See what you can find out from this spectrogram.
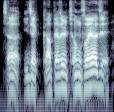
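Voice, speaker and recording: A man voicing a huge, mean castle master in a children's storybook, speaking slowly, low and mocking. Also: steady tone, close to an everyday voice. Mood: taunting.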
